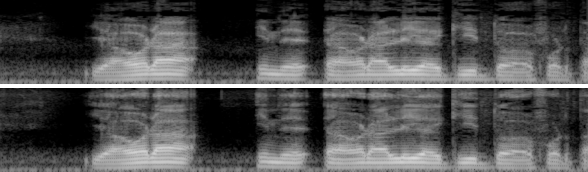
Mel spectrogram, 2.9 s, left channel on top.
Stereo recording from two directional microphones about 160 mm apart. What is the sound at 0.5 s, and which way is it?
Speech, 35° right (ahead or behind).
